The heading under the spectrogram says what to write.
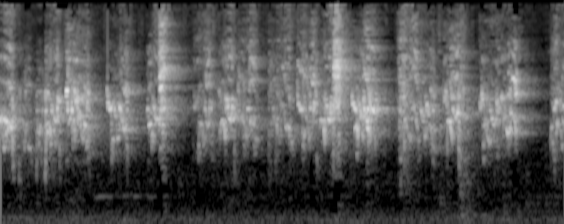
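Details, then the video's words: Flirting budgies in a busy, continuous chatter of raspy chirps, squeaks and buzzy warbling notes, fast and uneven in rhythm throughout. "BUDGIES FLIRTING"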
